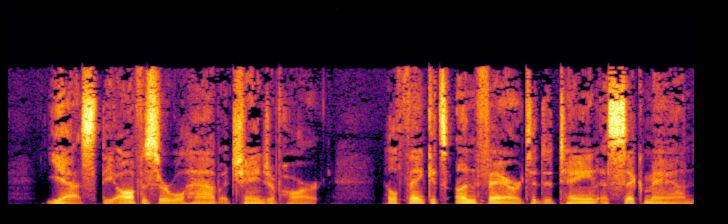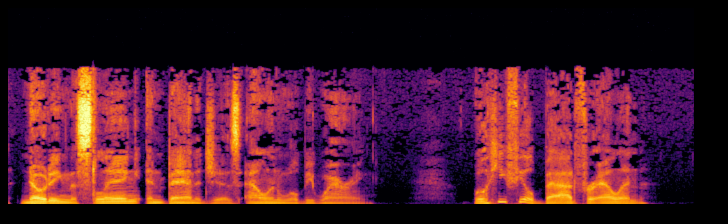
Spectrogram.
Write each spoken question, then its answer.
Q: Will he feel bad for Ellen?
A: Yes, he will feel bad for Ellen.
